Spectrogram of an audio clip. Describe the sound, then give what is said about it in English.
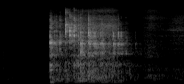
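Dice rattle and clatter across a hard table in a short, bright burst of clicking after a moment of silence, then settle quickly into a faint tail. The dice are being rolled for a perception check in a game. No voices. “This is the dice, man, I'm telling you.”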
